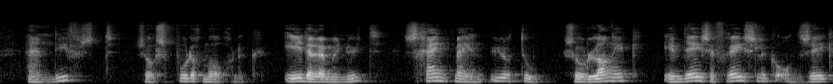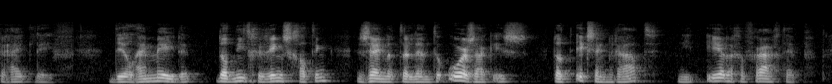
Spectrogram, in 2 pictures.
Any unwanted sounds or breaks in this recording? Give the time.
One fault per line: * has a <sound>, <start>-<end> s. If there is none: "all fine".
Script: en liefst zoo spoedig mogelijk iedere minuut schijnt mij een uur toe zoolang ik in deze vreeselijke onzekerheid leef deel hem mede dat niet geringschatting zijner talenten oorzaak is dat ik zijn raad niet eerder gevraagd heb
all fine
